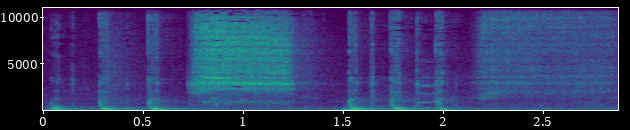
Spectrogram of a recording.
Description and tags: Cameroon AT TI 05 Ngout ngout tcheueu… fueuhhhhh
Foumban, Cameroon, Time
